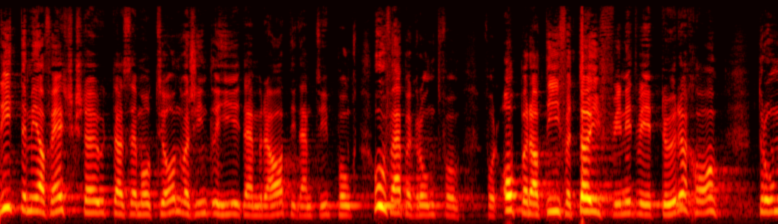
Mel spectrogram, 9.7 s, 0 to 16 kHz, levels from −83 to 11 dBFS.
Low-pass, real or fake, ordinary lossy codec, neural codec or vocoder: 14.4 kHz; real; MP3, 64 kbps; none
